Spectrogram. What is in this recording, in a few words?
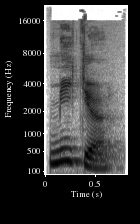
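"митьӧ", Komi, female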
